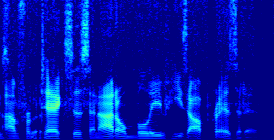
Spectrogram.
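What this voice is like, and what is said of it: Put-on Texas Southern US accent. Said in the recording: “that's my Texas accent. ... That's more Eastern, South, whatever”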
